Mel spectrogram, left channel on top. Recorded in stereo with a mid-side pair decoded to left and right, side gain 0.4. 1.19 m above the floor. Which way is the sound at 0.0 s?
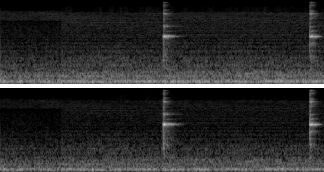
30° left.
